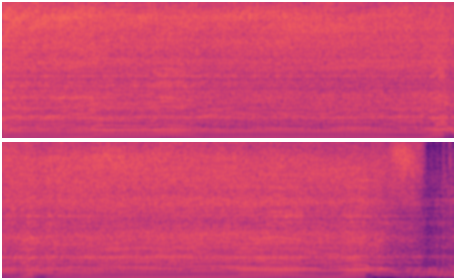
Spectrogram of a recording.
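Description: A chainsaw roars loudly as it cuts into wood.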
